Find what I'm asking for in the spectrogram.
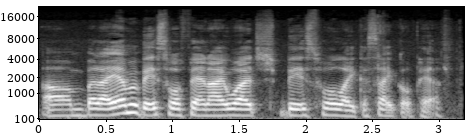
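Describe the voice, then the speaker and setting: A woman's voice: lowish voice, little pitch movement, fast talker. Chatty Brooklyn woman vlogging from bed. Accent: Brooklyn New York. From Brooklyn, New York. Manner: chatty, rambling, self-deprecating, lots of fillers and asides. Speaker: vlogger answering fan questions. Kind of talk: casual Q&A vlog from bed. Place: in her bed at home. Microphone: phone recording.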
